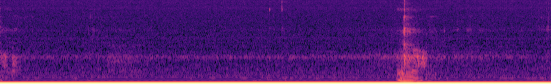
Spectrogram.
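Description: A single sharp computer mouse click near the end, close and isolated against a quiet background hum while topping up a Neteller account online.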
